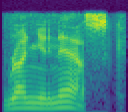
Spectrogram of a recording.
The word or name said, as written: Runyonesque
